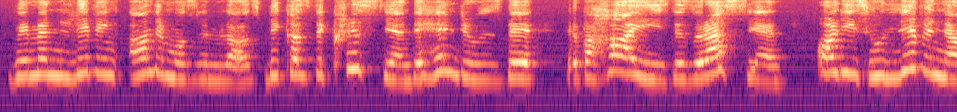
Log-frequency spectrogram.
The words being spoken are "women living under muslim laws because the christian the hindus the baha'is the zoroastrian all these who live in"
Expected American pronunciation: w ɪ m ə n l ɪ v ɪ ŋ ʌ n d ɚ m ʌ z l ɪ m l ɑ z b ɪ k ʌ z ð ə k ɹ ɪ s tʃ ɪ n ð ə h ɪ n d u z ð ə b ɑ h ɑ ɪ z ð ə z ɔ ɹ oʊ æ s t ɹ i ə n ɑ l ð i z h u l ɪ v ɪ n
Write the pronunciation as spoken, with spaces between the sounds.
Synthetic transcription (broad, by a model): w ɪ m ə n l ɪ v ɪ ŋ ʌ n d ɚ m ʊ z l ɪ m l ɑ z b ɪ k ʌ z ð ə k ɹ ɪ s tʃ ɪ n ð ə h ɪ n d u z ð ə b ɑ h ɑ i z ð ə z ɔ ɹ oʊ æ s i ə n ɑ l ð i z h u l ɪ v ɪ n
